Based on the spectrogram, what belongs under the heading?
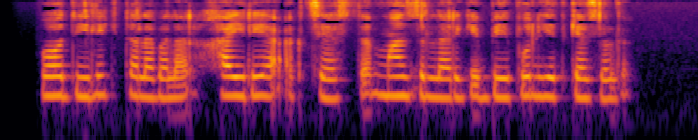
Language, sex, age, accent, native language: Uzbek, female, 18-24, Andijon, Uzbek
